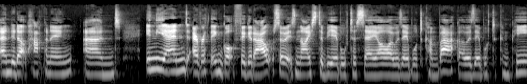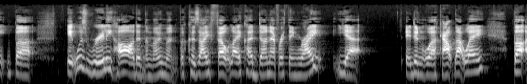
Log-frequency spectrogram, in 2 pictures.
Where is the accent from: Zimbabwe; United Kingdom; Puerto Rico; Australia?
United Kingdom; Bournemouth, South West England; also born or lived in Florida, United States / Savannah, Georgia, United States; now in United States; I grew up in the UK. I started bowling in the UK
